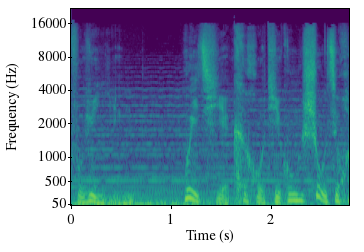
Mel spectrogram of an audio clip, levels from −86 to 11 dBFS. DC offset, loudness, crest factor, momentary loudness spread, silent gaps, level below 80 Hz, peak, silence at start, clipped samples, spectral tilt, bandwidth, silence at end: under 0.1%; -17 LUFS; 16 dB; 8 LU; none; -24 dBFS; 0 dBFS; 0 s; under 0.1%; -4.5 dB/octave; 16.5 kHz; 0 s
